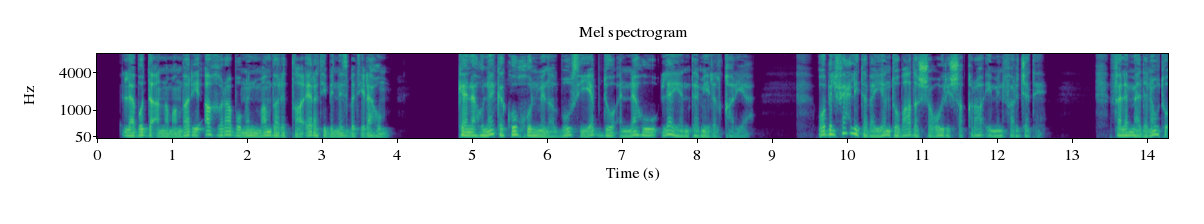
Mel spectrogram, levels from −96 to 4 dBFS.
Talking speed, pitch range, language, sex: 120 wpm, 85-115 Hz, Arabic, male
